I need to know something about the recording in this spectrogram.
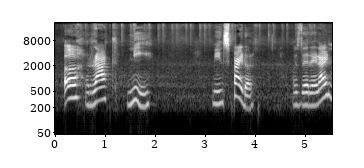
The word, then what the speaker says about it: Arachne: mind an ancient Greek Arachne pronounced a rock me mean spider was the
